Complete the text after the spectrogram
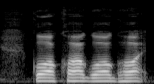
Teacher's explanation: ये सब कंठ से उच्चारित करते हैं, इसे हम लोग कहते हैं कंठ्य वर्ण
